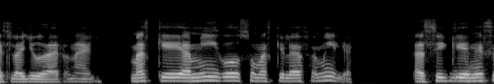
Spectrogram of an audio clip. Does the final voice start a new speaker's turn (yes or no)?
no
